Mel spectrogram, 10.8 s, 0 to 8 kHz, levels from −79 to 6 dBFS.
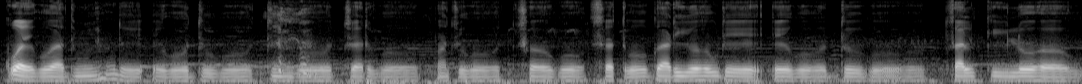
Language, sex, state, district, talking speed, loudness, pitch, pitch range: Bajjika, male, Bihar, Vaishali, 100 wpm, -22 LUFS, 95 Hz, 90-95 Hz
